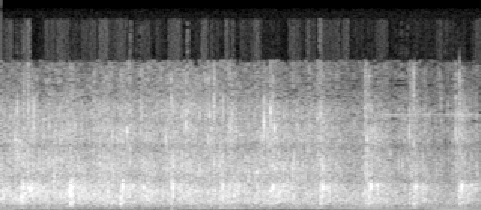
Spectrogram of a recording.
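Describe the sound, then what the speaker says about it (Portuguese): Church congregation applauding after a sermon prompt, a steady wash of clapping with a few sustained organ or keyboard tones underneath. "Você pode aplaudir o Senhor por isso"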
